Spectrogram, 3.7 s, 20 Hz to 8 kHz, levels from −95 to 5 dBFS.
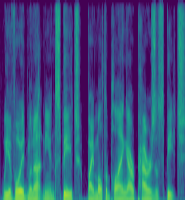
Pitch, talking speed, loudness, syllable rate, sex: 105 Hz, 180 wpm, -18 LUFS, 5.2 syllables/s, male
